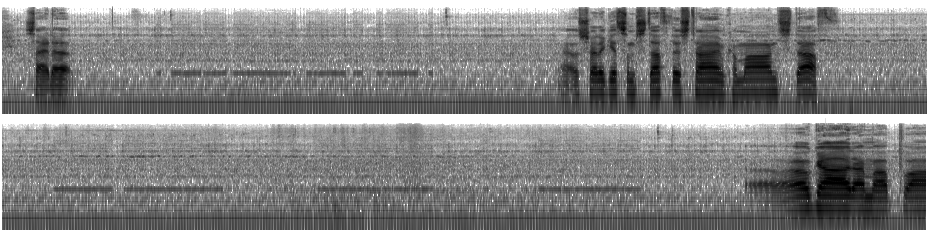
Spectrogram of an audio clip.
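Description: A wheel loader's diesel engine hums steadily.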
